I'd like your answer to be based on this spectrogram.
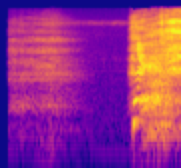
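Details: A single sneeze: a drawn-in breath followed by a sudden, loud, explosive burst of air.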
